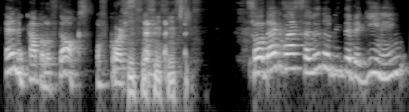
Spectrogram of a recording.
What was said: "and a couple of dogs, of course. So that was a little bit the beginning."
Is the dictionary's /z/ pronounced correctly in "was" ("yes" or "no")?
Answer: no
